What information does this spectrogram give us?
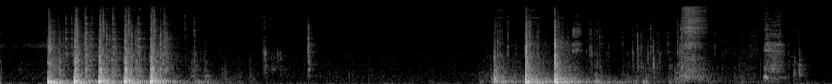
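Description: Heavy knocking on a door comes in two rapid flurries of several blows each, separated by a pause with one lone knock. A few scattered thumps follow at the end, with no voices.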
